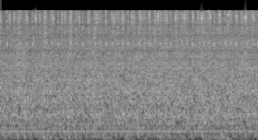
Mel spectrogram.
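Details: Toyota Yaris: slightly lumpy, uneven idle under a steady drone, an occasional misfire suspected; cause not confirmed.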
